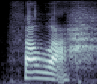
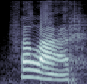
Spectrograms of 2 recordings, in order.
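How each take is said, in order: First: The final R sounds like a breathy H. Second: The final R is a quick tongue flap. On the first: "So it could be here, h" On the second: "It could be like the flap T"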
